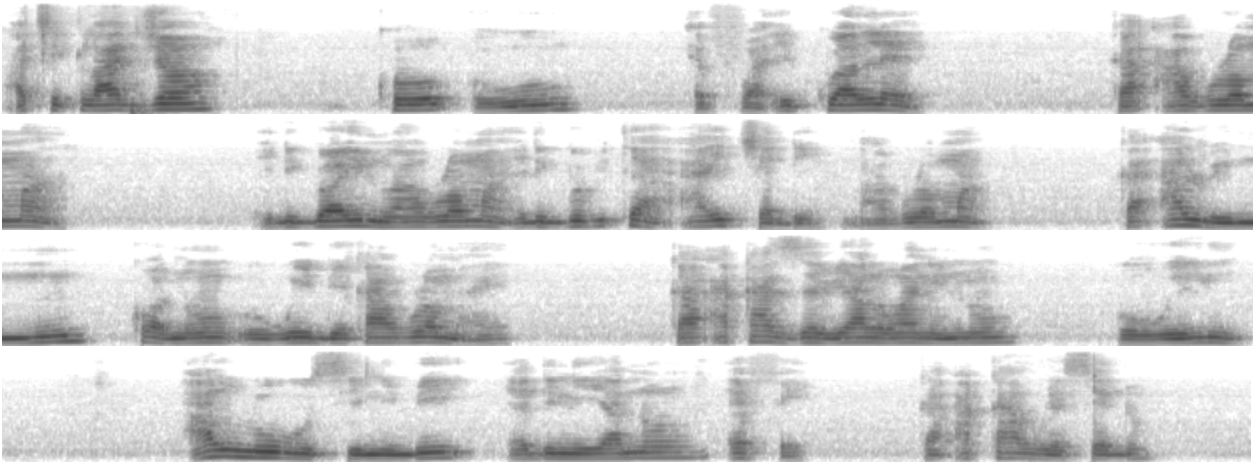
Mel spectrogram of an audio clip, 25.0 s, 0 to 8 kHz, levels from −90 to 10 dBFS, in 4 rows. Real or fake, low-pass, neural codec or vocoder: real; 7.2 kHz; none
